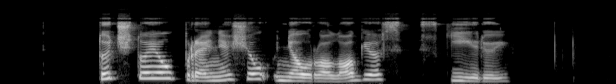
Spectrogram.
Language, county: Lithuanian, Kaunas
